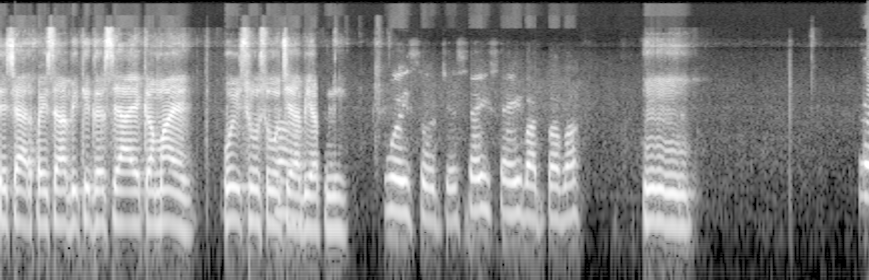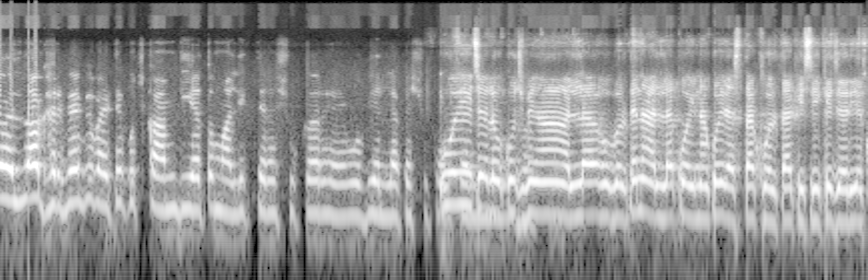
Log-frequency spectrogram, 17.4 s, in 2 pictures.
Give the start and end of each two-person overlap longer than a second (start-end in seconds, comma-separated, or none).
13.1-15.3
